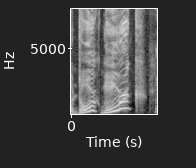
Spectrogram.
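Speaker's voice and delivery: "Dork Mork" with a high, loud question rise; silly mock question. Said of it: "I go".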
